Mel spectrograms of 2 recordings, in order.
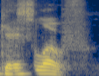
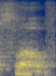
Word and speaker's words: Slooff: Similarly, my last name, the double O in Dutch, is always sounds like an O. So if I spell it S-L-O-A-F, then it comes out pretty well with the English-speaking people.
